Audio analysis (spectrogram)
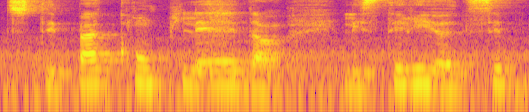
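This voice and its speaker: Low-voiced woman interviewer in an echoey café. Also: steady tone, normal speed, background noise. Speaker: interviewer host. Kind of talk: casual interview.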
